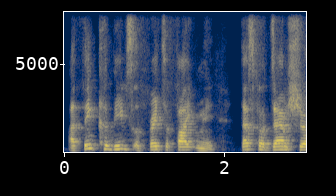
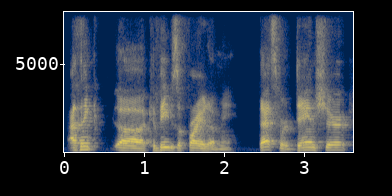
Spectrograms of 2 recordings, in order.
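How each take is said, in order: First: Put-on higher-pitched amateur Irish accent; hammed-up Irish brogue, pitched up; Conor McGregor. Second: Said in the usual way. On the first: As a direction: do your best Irish fighter impression. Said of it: "my best Irish voice". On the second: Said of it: "Hold on, let me restart".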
